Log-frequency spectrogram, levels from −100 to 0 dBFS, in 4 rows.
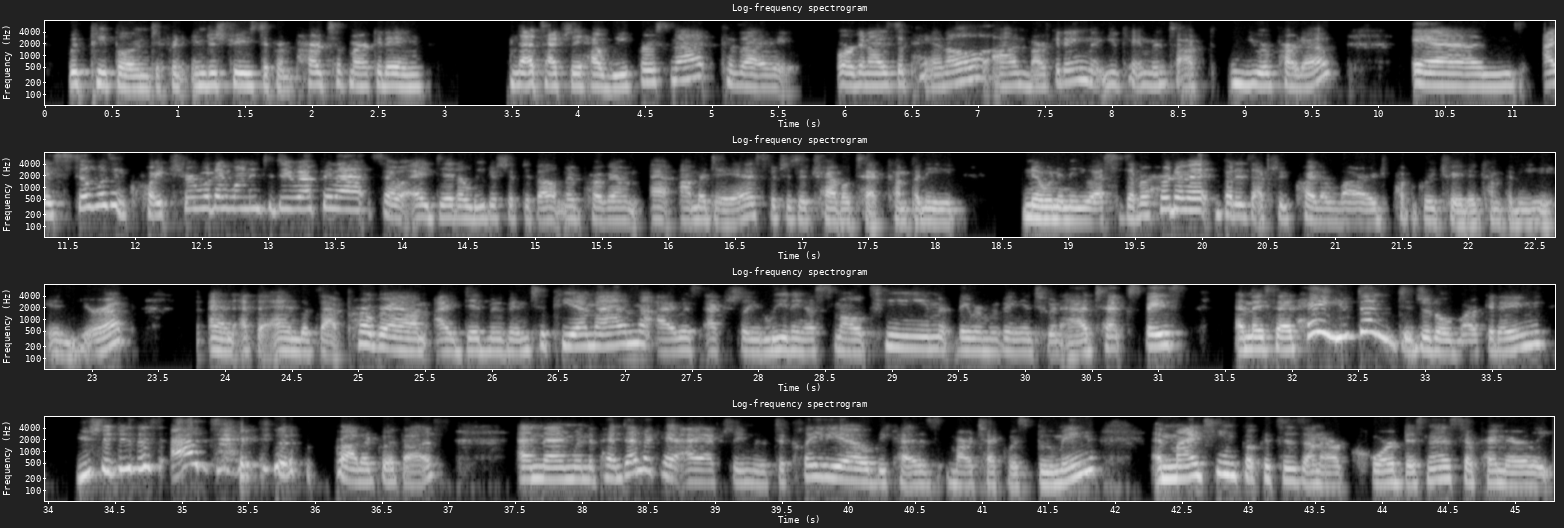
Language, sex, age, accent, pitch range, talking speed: English, female, 30-49, American, 155-210 Hz, 200 wpm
